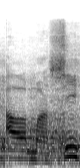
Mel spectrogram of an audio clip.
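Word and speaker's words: المسيح: Bukan Arab asli, tapi serapan dari Ibrani Mesiah, jadi Al-Masih dalam pelafalan Arab.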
